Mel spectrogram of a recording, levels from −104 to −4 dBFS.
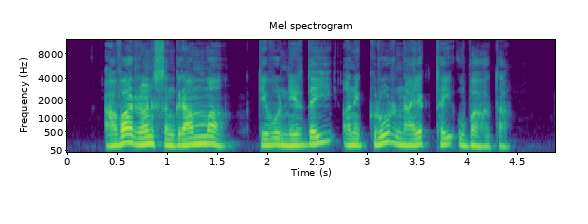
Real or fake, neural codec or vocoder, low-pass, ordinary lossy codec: real; none; none; none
